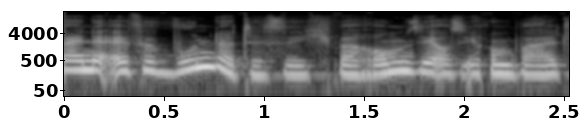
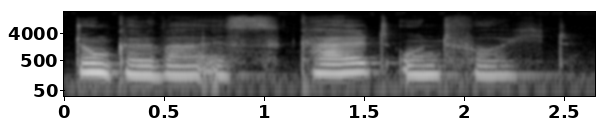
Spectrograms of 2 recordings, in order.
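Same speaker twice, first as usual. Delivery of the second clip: plain reading voice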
